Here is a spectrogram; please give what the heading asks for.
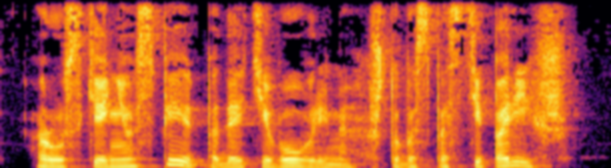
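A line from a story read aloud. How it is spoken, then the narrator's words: Gloomy remark. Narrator (Russian): заметил Уолтер мрачно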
